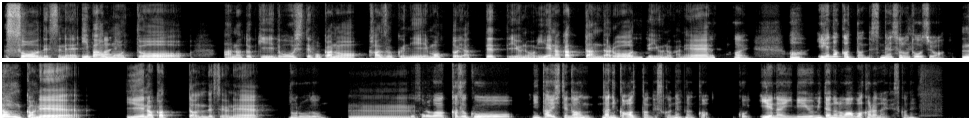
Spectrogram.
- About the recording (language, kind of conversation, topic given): Japanese, advice, 介護の負担を誰が担うかで家族が揉めている
- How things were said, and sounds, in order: other noise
